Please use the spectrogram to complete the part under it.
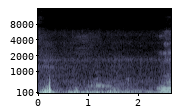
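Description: A few low, muffled coos from Persian pigeons close by, broken by short pauses, over quiet background noise.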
